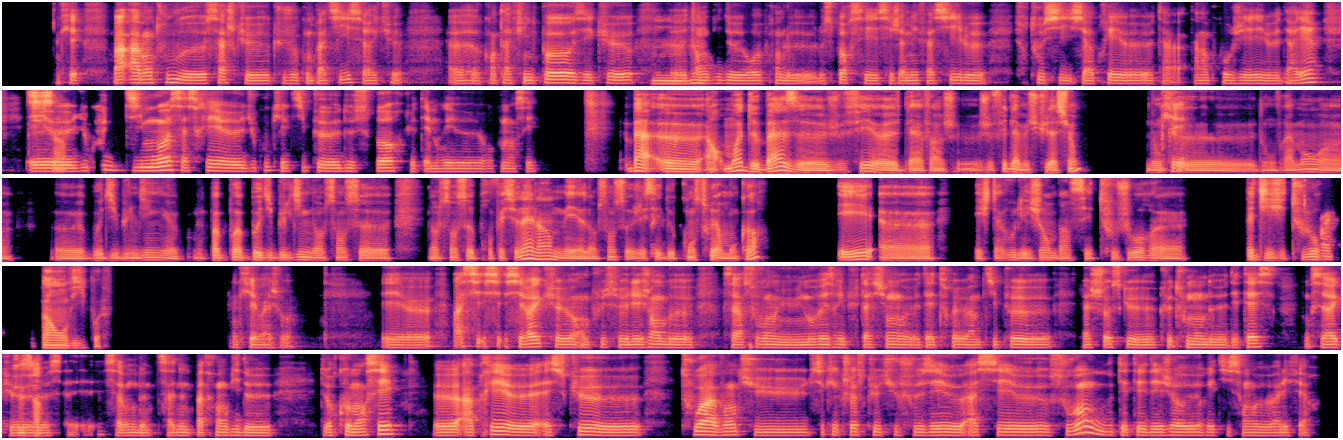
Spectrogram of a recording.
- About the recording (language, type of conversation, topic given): French, advice, Comment reprendre le sport après une longue pause sans risquer de se blesser ?
- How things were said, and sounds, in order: tapping; unintelligible speech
